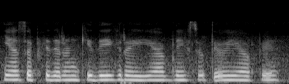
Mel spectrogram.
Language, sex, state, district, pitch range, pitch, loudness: Hindi, female, Haryana, Rohtak, 200-210 Hz, 205 Hz, -16 LUFS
